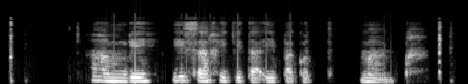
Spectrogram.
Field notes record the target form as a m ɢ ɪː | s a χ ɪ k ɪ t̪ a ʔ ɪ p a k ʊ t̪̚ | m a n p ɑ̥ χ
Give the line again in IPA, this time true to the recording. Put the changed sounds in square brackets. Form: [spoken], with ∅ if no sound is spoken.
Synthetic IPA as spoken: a m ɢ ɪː | s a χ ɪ k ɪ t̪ a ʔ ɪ p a k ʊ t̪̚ | m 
